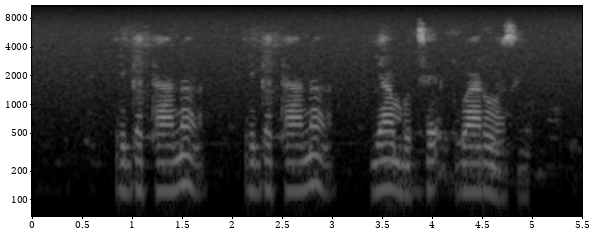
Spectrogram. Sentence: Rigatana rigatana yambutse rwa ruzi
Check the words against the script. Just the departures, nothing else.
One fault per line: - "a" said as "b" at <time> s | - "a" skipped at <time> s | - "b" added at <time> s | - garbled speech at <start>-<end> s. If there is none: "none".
none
